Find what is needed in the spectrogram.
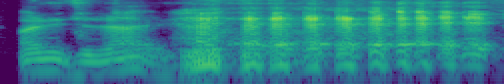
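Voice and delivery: slow words dissolving into laughter; breaking up laughing. Real, not acted. Speaker to listener, cracking up while pleading.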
